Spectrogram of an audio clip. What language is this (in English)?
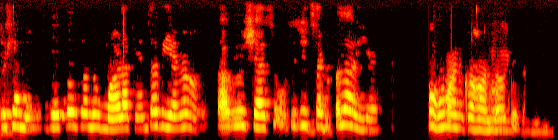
Punjabi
